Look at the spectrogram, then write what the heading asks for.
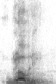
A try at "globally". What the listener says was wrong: Globally, not globally, globally. A is silent. You have to ignore it.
